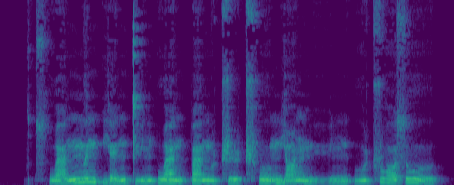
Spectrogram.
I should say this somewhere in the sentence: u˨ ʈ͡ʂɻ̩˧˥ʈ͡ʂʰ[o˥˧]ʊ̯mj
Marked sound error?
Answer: yes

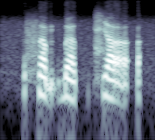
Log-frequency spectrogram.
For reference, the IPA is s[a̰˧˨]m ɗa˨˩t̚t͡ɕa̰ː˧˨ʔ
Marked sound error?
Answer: no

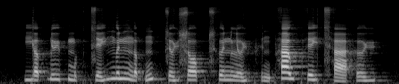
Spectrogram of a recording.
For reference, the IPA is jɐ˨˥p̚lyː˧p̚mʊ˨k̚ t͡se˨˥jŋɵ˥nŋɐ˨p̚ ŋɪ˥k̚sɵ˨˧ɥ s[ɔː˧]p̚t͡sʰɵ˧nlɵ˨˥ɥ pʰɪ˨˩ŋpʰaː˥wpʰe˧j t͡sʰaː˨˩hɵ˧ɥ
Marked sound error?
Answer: no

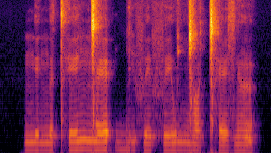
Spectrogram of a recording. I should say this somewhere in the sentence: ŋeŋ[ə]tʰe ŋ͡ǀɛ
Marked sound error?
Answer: no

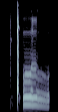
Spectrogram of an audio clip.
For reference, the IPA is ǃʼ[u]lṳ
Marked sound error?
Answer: no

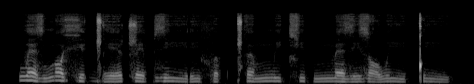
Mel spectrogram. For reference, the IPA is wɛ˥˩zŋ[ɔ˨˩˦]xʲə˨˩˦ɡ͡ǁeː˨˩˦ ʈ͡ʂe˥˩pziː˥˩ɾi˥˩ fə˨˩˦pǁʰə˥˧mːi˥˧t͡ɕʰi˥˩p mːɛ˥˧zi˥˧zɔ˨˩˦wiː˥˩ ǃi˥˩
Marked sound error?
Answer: yes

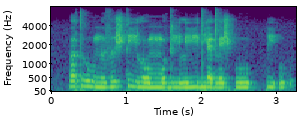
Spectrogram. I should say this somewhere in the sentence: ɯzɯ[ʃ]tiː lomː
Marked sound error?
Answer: no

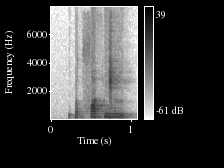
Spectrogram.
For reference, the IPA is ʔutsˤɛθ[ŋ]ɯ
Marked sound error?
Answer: yes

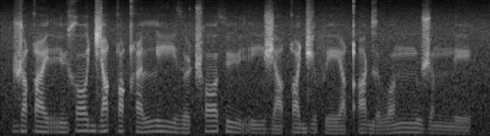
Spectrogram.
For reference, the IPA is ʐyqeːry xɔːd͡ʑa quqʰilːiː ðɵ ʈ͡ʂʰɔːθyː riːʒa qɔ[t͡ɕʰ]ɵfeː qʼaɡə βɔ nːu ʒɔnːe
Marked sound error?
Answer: yes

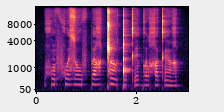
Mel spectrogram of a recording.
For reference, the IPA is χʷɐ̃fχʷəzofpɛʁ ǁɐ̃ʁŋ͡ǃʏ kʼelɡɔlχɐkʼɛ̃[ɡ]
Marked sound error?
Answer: yes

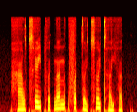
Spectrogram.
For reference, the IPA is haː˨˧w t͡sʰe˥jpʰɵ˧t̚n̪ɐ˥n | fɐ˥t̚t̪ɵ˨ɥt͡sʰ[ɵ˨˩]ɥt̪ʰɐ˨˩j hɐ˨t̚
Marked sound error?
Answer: yes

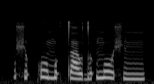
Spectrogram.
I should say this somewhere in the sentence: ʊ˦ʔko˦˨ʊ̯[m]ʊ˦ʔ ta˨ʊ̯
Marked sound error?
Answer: no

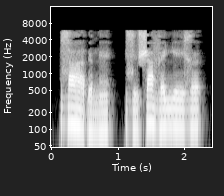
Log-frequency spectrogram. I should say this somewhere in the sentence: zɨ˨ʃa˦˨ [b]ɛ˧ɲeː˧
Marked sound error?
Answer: yes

